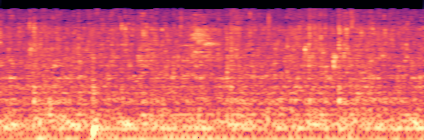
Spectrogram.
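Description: Water trickling steadily in a turtle tank, with a short knock just under a second in.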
